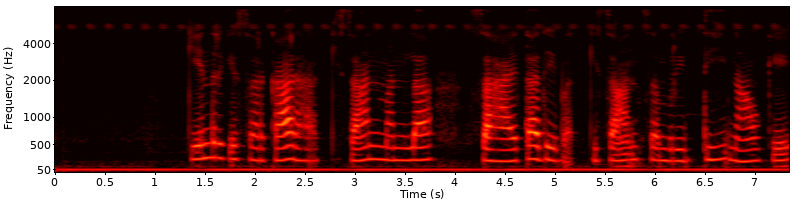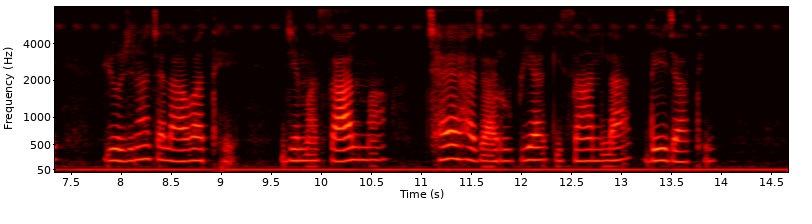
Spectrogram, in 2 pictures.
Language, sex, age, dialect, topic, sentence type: Chhattisgarhi, female, 18-24, Western/Budati/Khatahi, agriculture, statement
